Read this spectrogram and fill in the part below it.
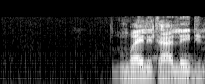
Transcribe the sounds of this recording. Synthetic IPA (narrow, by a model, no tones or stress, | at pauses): m̩balitaledin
